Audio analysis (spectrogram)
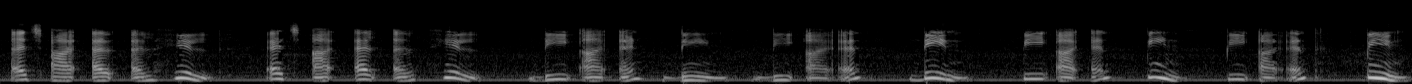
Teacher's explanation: या सहाही शब्दांमध्ये आय या स्वराचा उच्चार जो आहे तो ऱ्हस्व ई सारखा उच्चार झालेला आहे. एच च्या समोर आय लागल्यामुळे ही, हिल अशा प्रकारचा शब्द तयार झालेला आहे.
